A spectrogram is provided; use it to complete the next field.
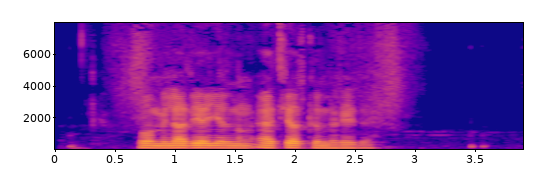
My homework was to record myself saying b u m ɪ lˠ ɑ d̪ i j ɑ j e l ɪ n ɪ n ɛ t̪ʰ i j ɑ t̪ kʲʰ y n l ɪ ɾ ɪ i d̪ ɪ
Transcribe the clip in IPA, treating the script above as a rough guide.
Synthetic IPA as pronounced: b u m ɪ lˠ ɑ d̪ i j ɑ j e l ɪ n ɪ ŋ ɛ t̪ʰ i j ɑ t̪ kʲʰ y n l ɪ ɾ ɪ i d̪ ɪ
